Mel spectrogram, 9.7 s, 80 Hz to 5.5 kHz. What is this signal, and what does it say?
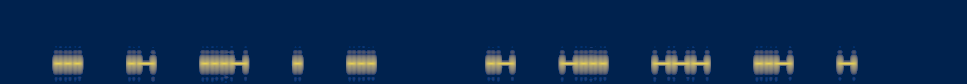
Morse code, heard as a keyed tone, about 25 wpm, spaced as for 13 wpm, 600 Hz. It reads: SAVES ABOUT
